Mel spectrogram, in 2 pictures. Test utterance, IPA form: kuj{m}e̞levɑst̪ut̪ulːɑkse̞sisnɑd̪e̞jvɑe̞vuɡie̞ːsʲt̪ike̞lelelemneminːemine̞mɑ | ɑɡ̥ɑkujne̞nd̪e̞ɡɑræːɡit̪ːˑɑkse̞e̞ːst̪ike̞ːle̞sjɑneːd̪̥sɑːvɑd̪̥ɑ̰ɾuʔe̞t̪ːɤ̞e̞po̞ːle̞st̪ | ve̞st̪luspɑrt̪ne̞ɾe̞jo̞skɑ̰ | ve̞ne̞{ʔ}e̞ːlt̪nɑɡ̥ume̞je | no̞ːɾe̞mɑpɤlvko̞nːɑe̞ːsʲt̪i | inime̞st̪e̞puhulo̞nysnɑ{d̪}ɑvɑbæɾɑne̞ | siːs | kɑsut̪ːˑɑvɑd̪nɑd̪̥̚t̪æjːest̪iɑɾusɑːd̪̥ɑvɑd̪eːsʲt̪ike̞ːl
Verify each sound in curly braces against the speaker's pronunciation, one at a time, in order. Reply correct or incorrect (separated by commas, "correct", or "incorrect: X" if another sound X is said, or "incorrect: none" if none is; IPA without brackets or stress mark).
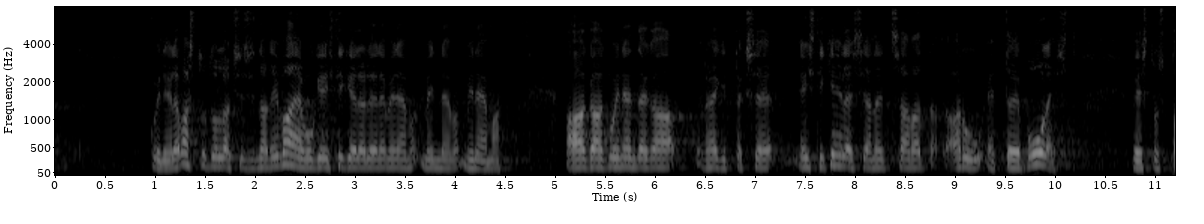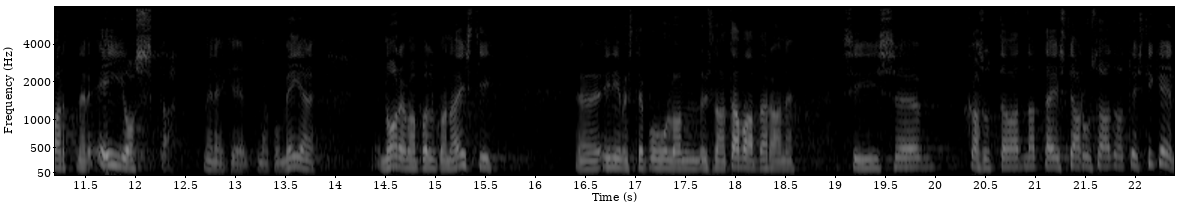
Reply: incorrect: n, incorrect: k, incorrect: t̪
